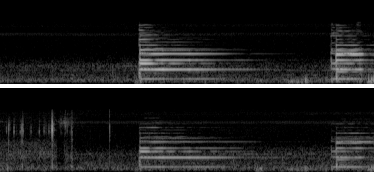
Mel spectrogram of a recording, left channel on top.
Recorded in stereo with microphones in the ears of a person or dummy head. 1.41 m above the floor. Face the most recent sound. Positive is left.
turn(degrees=70)  # may be behind; listen again after turning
